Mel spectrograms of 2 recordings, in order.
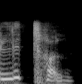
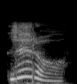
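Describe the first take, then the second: First: The T is pronounced very strongly, like doubled. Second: The T is pronounced softly, only once. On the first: The speaker calls it wrong. "We don't say little, little, like trying to make the T very strong" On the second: The speaker calls it right. "Try a very soft T"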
